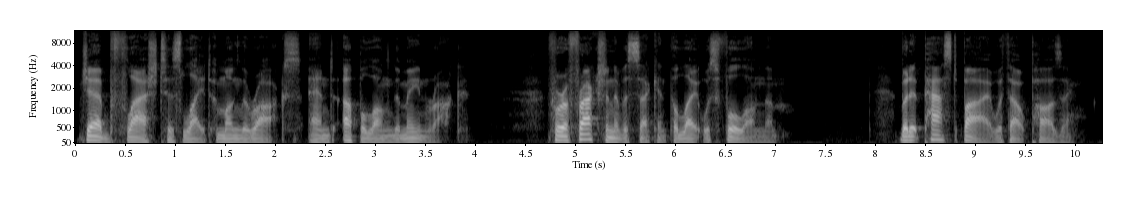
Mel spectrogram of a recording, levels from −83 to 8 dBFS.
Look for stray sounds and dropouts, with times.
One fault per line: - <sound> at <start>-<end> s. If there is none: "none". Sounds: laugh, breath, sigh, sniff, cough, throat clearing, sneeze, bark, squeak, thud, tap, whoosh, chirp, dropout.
none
